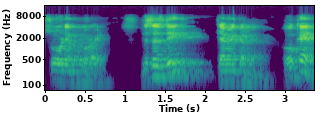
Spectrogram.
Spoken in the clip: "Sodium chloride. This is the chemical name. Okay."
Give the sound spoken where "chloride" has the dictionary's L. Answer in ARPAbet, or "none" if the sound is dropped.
none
